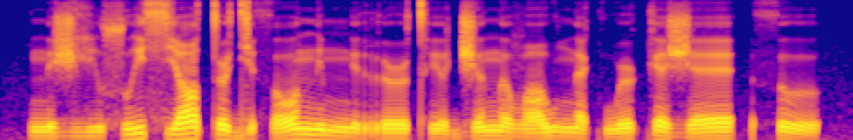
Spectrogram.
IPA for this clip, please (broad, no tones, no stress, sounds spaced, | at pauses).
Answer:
n ɪ ʒ ɣ i sʷ i sʲ ɑ t ə˞ dʲ ɑ θ ɔ n i m ŋ ɪ r ə˞ tʰ ɪ ə̯ d͡ʒ ə n ʌ β ɑ w n æ k w ə˞ k ɛ ʒ ɛ | θ ʊ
